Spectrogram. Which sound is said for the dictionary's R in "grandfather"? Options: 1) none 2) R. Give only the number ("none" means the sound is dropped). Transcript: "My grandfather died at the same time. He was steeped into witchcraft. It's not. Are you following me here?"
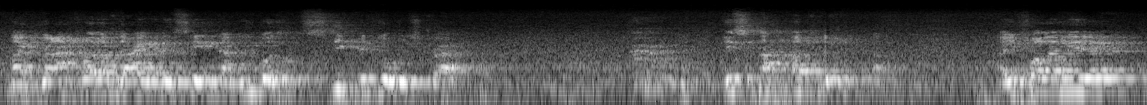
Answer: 2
